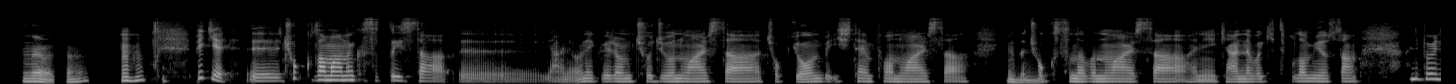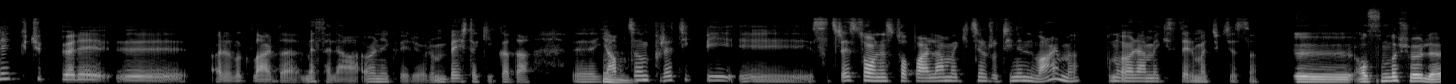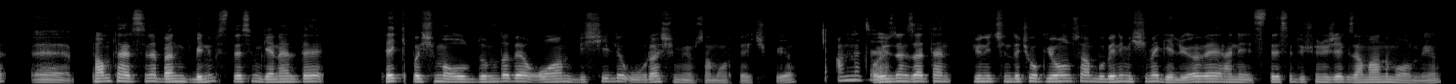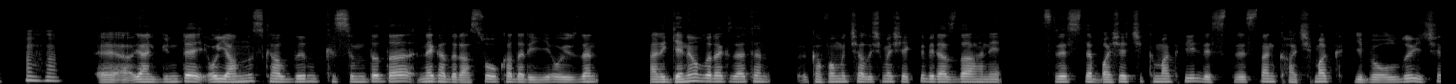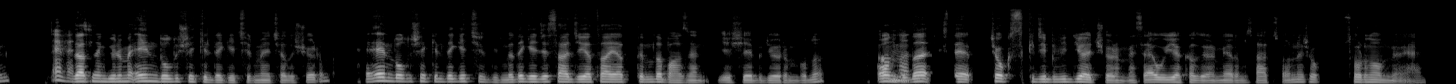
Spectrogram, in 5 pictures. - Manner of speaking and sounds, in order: tapping; other background noise
- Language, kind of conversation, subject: Turkish, podcast, Stres sonrası toparlanmak için hangi yöntemleri kullanırsın?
